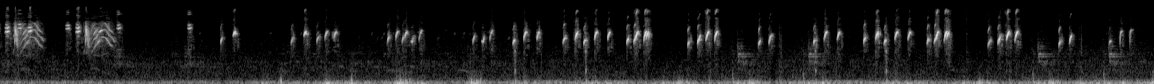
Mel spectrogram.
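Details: Goldfinch singing in a cage for song training among mating pairs: a buzzy twittering opening, then long sequences of high chirped notes in quick groups, with faint background hum.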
